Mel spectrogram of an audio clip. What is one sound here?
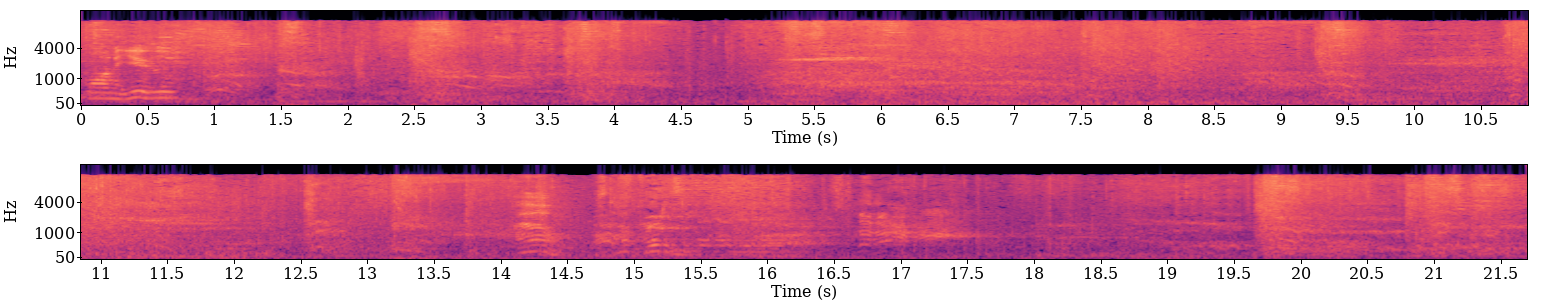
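Sword strikes clang and thud.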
